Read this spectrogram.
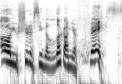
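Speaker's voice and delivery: laughing speech in character voice. Voicing a character who laughs at the group: laughing while talking in character. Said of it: "He just, like, laughs".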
